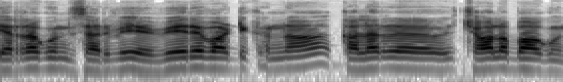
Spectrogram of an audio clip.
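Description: Against a quiet background, a man speaks in a high pitch with a dry, close sound and no echo. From Telangana, Bhadradri Kothagudem district. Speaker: farmer. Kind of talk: testimonial interview.

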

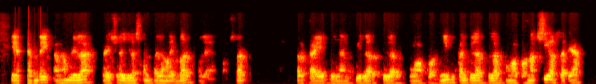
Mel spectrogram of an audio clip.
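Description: The background stays quiet. A man's speech moves at a fairly quick pace. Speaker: moderator. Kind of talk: Q&A moderation. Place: home room. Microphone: video call.

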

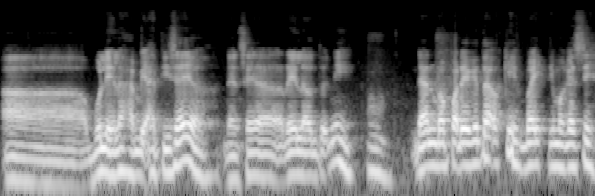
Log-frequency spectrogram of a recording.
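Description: A medium-pitched man with lively intonation, a moderate pace and hardly any pauses. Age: 40s. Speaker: liver donor. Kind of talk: interview testimony. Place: studio. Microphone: lapel.

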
